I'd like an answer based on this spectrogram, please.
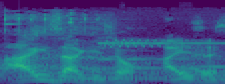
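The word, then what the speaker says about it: Isaac: 이삭, 영어 발음은 아이삭이죠. 태어나요.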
